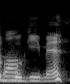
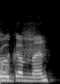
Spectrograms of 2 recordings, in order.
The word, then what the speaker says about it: Brueggemann: Sometimes I say it wrongly. Walter Boogeyman. No. Brueggemann.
